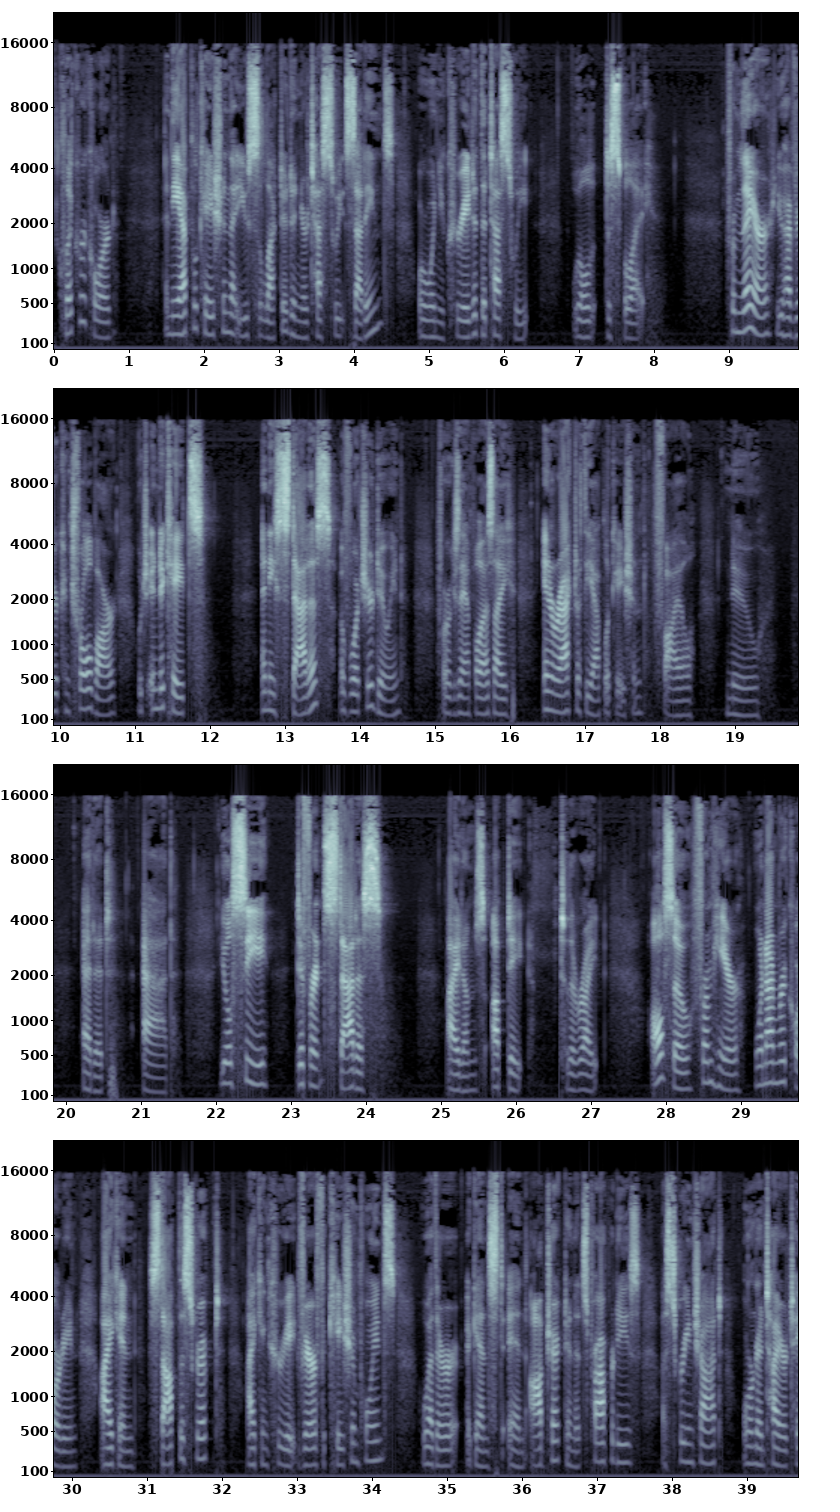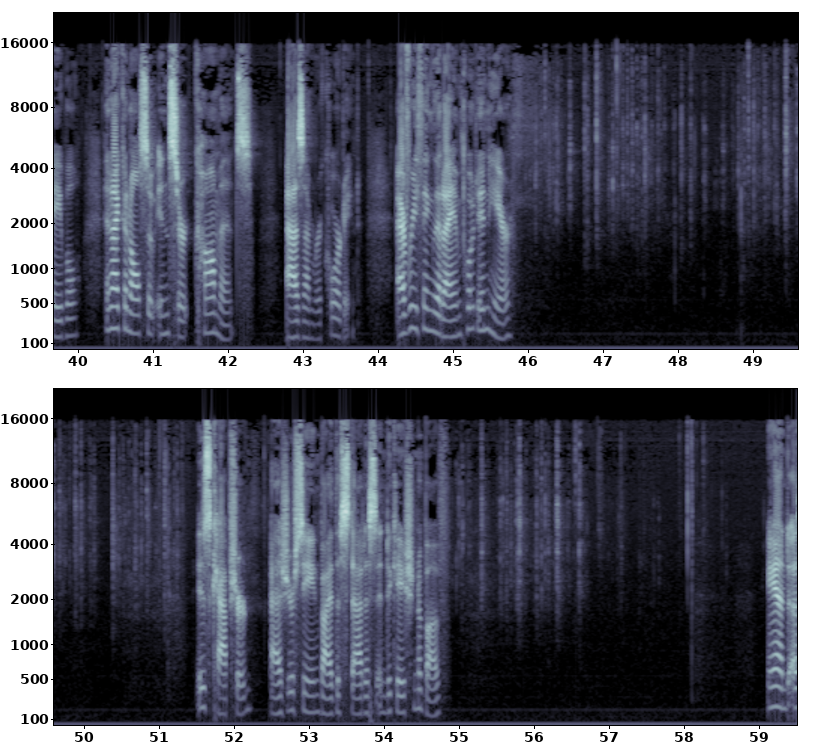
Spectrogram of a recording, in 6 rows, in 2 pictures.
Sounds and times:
Speech: 0.0 - 0.8, 1.5 - 6.3, 7.0 - 8.0, 9.0 - 12.0, 12.7 - 19.4, 20.2 - 24.3, 25.1 - 27.1, 27.8 - 43.7, 44.3 - 45.8, 51.5 - 54.8, 59.1 - 59.5.

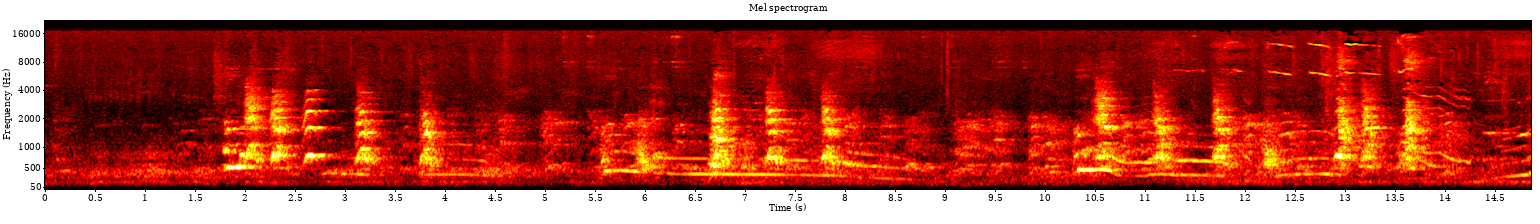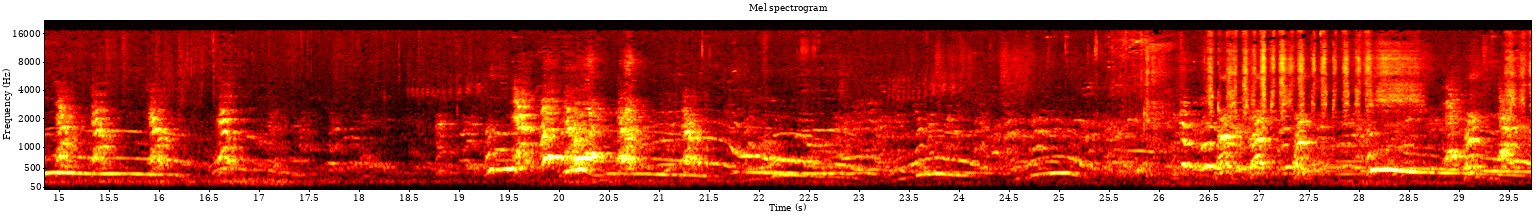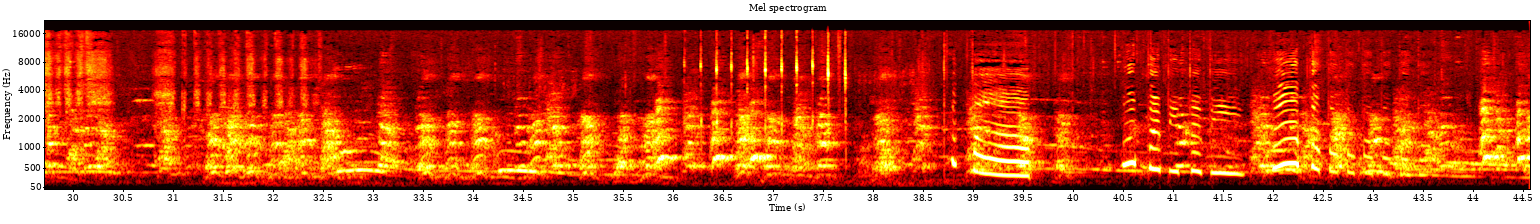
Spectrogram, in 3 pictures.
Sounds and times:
Bow-wow: 8.7 - 14.3, 18.8 - 21.4, 25.7 - 28.2, 28.9 - 38.8, 41.8 - 44.5.

